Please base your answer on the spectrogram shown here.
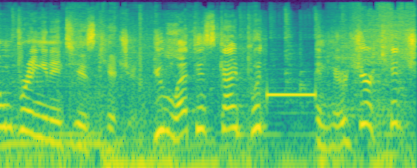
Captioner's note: beep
